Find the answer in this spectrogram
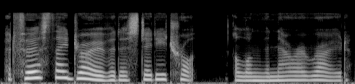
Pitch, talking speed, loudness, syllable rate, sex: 215 Hz, 205 wpm, -17 LUFS, 5.2 syllables/s, female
